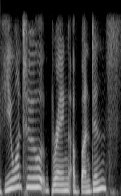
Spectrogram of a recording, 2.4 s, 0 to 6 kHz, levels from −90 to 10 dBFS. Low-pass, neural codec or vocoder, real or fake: 5.4 kHz; codec, 16 kHz, 2 kbps, FunCodec, trained on Chinese and English, 25 frames a second; fake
